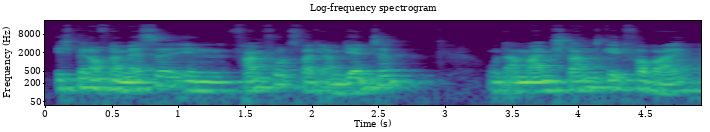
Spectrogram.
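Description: With audible room echo, a man speaks at a fairly slow pace in a somewhat breathy voice with very wide pitch swings. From Rhineland, Germany. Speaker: entrepreneur. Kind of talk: business advice monologue.

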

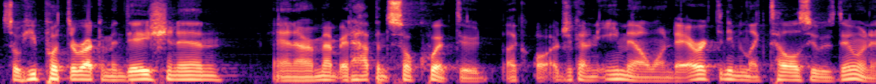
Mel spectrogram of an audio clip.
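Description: A man with a fairly low pitch speaks at a very fast pace, his pitch varying in an ordinary way. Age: 30s. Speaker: stand-up comedian. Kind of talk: casual chat. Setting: live stream video call.

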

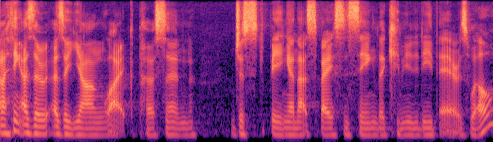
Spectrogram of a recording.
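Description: A man speaks at a moderate pace in an Australian accent. His pitch sits fairly low. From Western Australia (Rockingham). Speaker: arts manager and writer. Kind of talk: panel discussion. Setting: stage with audience.

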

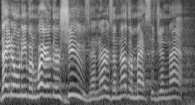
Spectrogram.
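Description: In an Alabama accent, a man talks in an animated tone at a fairly quick pace, his voice raised and projected. His pitch varies in an ordinary way, and audible room echo surrounds him. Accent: Southern US (Alabama). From US South, Alabama. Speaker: missionary. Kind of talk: sermon. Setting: church.

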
